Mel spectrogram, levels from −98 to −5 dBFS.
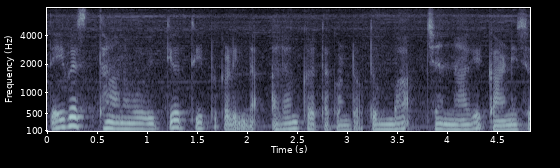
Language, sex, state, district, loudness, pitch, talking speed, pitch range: Kannada, female, Karnataka, Chamarajanagar, -39 LUFS, 130 Hz, 100 wpm, 125-150 Hz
